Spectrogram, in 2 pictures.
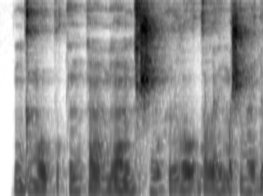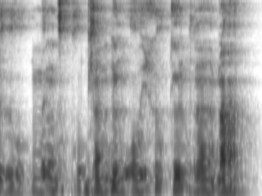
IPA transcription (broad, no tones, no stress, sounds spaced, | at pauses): ŋ ɡ ɯ m o u̯ kʷ ʌ k ĩ ŋ k õː m b õː ŋ ɡ i̤ ʃ ĩ u̯ h ɯ l o u̯ ɡʷ ʌ l ə i̯ m ə ʃ m ə̃ i̯ ɗ ɯː u̯ | m ɘ ŋ ɡʷ a̤ kʷ ə̤ u̯ b j õ m ɓ ĩ ŋ w o i̯ h ɯ u̯ k ĩ m r õː ɓ ã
